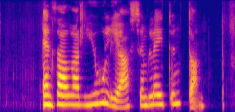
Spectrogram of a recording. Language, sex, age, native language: Icelandic, female, 12, Icelandic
